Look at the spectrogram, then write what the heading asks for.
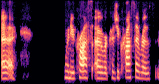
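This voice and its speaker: A woman talks with fairly even intonation. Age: 40s. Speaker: diet vlogger streaming live. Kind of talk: casual live stream chat answering viewer comments. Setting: live stream at home. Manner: casual, chatty.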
